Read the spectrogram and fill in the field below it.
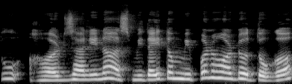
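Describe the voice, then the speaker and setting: A woman's voice: a little high, normal speed, a little mellow, lightly acted. A woman reading out a young man's lines as he comforts and teases his sister, affectionate and reassuring. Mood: tender.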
